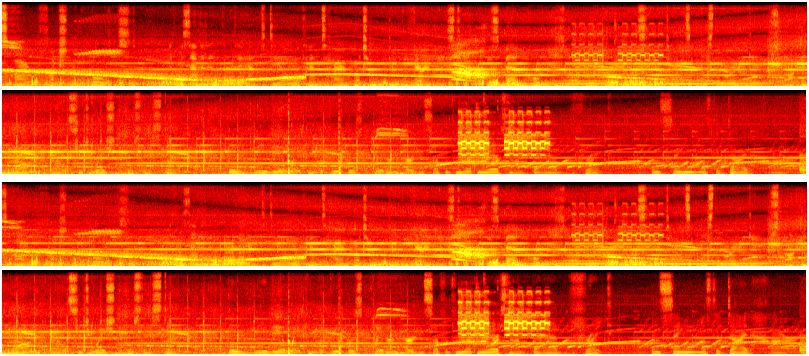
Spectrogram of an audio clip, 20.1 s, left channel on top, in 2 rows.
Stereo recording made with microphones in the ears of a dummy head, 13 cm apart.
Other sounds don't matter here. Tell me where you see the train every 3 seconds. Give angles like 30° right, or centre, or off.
50° right, 30° right, 10° left, 40° left, 60° left, 70° left, 70° left.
